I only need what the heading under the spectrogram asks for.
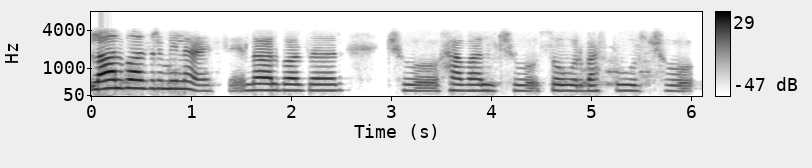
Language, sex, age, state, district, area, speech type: Kashmiri, female, 60+, Jammu and Kashmir, Srinagar, urban, conversation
